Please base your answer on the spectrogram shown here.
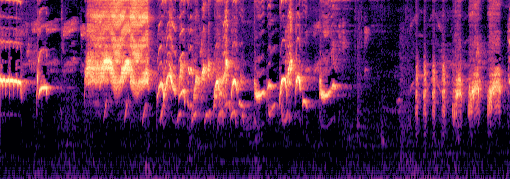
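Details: Tame Chinese hwamei giving clear whistles, then a harsh rasping burst that leads into rapid warbled phrases, a short silence, and a closing series of quick buzzy notes.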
